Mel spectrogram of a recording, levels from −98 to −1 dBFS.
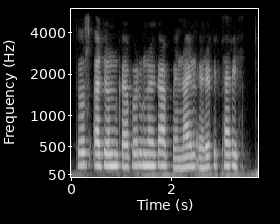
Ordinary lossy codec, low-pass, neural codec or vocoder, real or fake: none; 5.4 kHz; none; real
